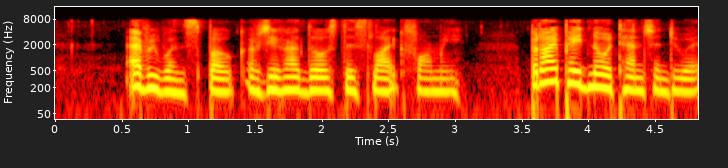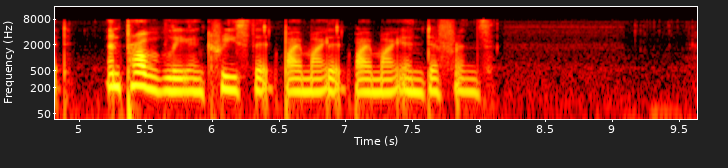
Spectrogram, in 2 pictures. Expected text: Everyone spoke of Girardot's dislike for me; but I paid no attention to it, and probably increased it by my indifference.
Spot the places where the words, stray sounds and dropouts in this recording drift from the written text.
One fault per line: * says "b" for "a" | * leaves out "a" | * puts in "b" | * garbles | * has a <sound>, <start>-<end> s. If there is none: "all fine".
* puts in "it by my"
